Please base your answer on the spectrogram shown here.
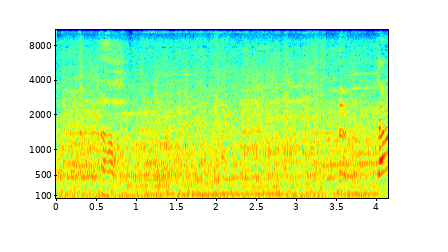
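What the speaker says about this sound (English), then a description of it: "acceleration, oh my God, the way it just puts down the power. It leaps, doesn't it?" A record-breaking car from the world's fastest car, accelerating hard as a loud, sustained engine drone under constant wind and road roar, with speech overlapping.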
